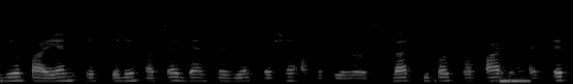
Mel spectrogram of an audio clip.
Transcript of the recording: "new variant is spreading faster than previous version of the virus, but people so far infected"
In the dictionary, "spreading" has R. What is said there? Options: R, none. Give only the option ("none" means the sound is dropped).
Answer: none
